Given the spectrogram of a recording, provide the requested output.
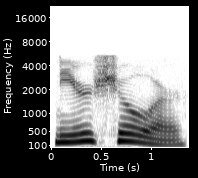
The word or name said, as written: nearshore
